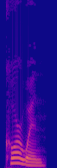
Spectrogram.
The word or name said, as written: corwin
